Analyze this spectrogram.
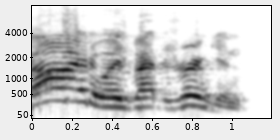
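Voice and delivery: loud, high burst of revelry; mock cheery shrug-off. Drinkers moving on after a somber moment, loudly cheery. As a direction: suddenly shake off the gloom, loudly.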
